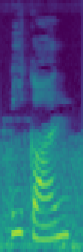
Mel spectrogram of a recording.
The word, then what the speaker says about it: pecan: p-e-c-a-n and for me i pronounce it p-con because i often recall pecan pie so that's how i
